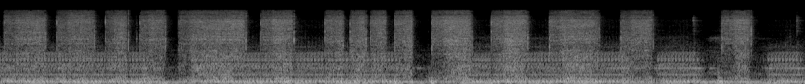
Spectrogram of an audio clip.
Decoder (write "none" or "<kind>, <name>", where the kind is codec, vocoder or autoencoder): none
